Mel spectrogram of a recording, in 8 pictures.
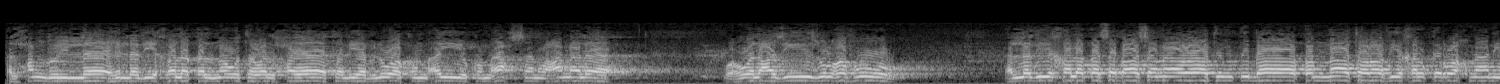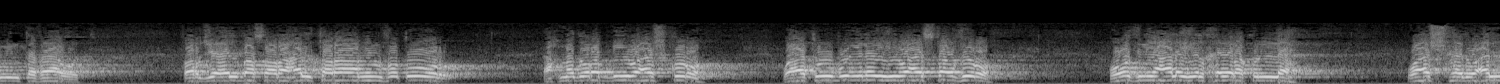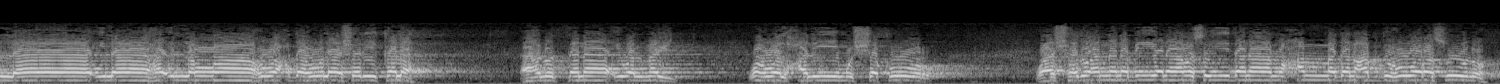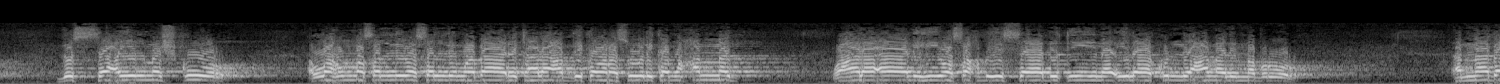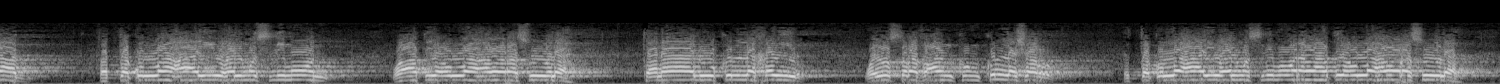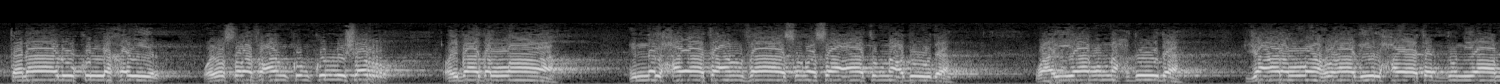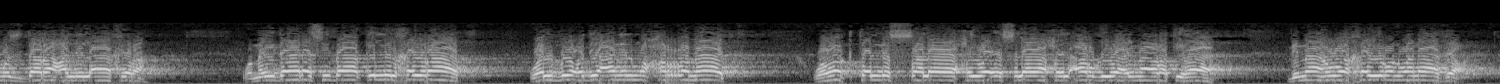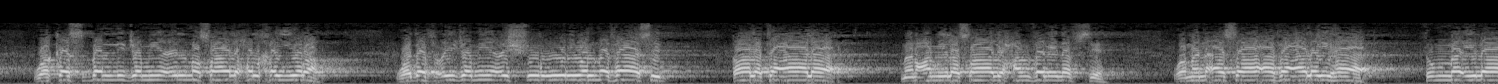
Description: تاريخ النشر ٢ جمادى الأولى ١٤١٥ هـ المكان: المسجد النبوي الشيخ: فضيلة الشيخ د. علي بن عبدالرحمن الحذيفي فضيلة الشيخ د. علي بن عبدالرحمن الحذيفي الوقت والفراغ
